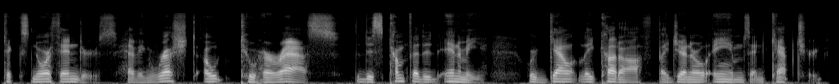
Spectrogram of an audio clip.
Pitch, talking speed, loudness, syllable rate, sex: 115 Hz, 145 wpm, -23 LUFS, 4.8 syllables/s, male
